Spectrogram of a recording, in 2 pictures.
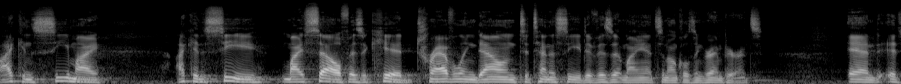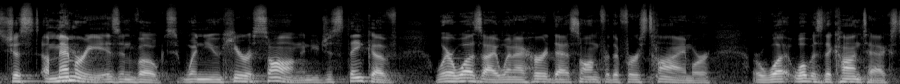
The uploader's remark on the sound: recorded on Sunday, July 2nd, 2023, at the weekly worship gathering of Cross & Crown Church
